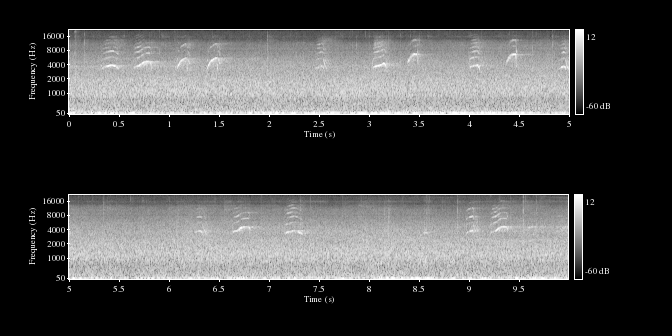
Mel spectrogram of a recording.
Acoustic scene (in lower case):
park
